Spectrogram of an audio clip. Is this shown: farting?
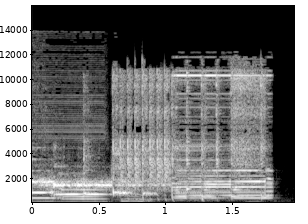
no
